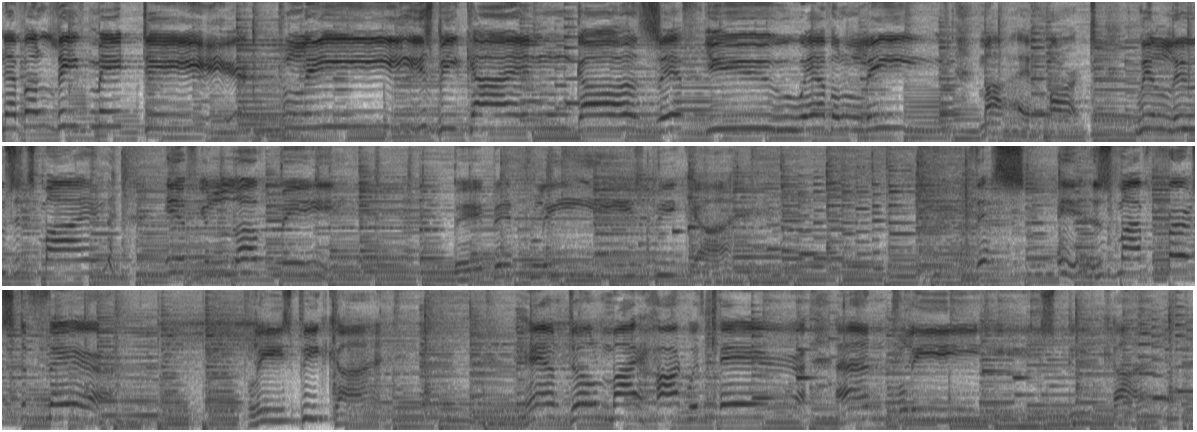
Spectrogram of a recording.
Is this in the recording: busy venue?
yes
